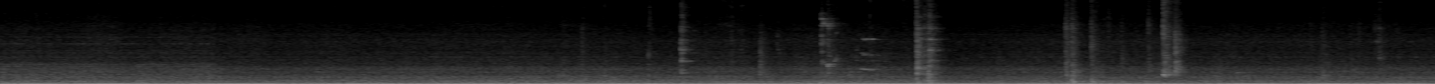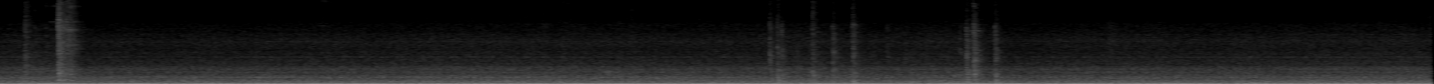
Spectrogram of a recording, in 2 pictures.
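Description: Diesel railcar running along the line, heard from inside at the front: a steady low engine drone with a constant hum. Scattered sharp clicks and knocks come through it about eight times.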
